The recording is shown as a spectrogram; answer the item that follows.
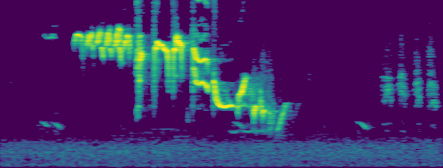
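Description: A small songbird sings one phrase starting about a second in: a high, thin trill, then a run of notes falling in pitch, lasting about two seconds. A steady faint hiss runs underneath.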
